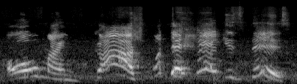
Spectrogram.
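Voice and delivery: stunned, drawn-out mock alarm; shocked realization. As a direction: relive the moment it all came flooding back. Retold moment of sudden realization.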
